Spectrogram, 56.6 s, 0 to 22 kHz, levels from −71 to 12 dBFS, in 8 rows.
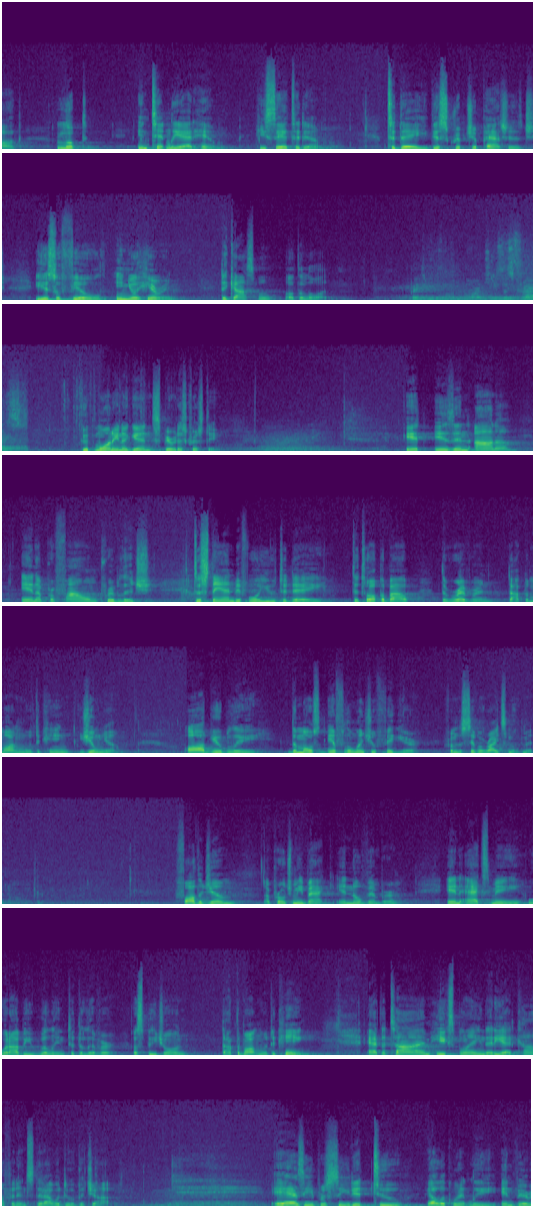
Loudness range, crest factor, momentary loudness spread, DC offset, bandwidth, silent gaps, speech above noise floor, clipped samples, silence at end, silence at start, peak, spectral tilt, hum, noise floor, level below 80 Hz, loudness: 7 LU; 18 dB; 19 LU; under 0.1%; 16 kHz; none; 32 dB; under 0.1%; 0 s; 0 s; 0 dBFS; -4 dB/octave; none; -49 dBFS; -64 dBFS; -17 LUFS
